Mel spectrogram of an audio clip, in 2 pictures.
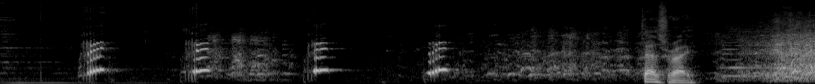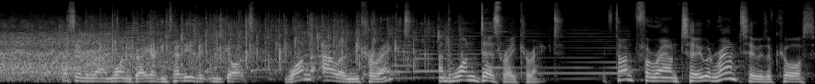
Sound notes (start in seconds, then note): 2.4 Desiree chirps; 9.2 all laughing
